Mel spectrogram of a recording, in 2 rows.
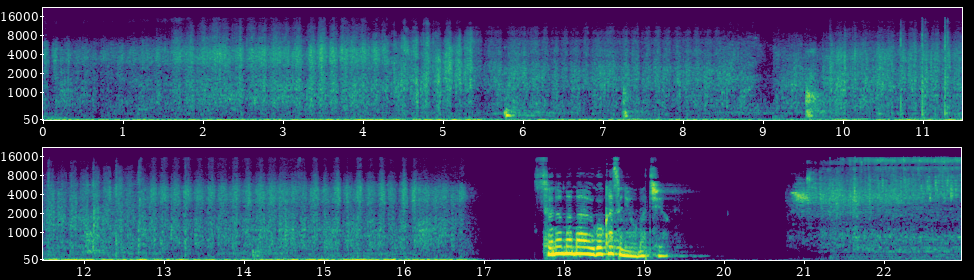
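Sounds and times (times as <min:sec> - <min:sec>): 
water spray rinsing foam off a person's face during a hair shampoo: 0:00.0 - 0:14.9
fingers rubbing and washing foamy hair: 0:00.0 - 0:17.0
speech: 0:17.8 - 0:19.4.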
